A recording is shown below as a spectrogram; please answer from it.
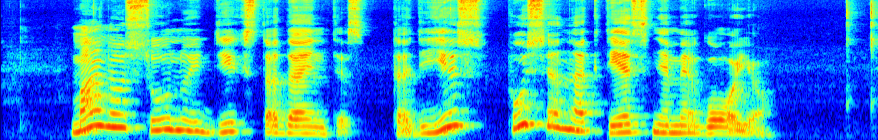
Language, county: Lithuanian, Šiauliai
